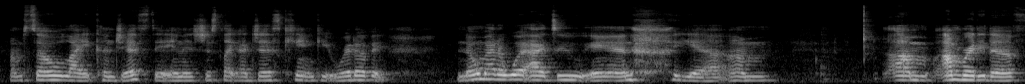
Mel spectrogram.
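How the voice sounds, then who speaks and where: Chatty young woman, slightly congested. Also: medium pitch. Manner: chatty, lots of "like" and "um". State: a bit congested. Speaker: YouTuber. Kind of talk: casual sit-down chat to camera. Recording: echoey room.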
